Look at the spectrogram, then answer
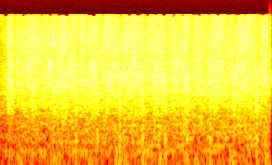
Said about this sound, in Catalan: Sentim ara aquests aplaudiments, com dèiem, d'aquest acte que s'està fent en directe, de la medalla d'or a aquestes tres personalitats, i és el tret de sortida de la celebració institucional també de la Diada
